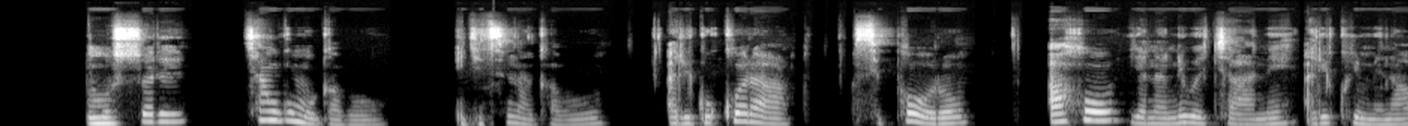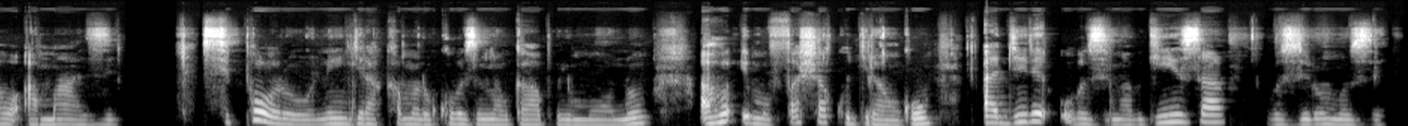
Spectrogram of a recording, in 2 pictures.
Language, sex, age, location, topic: Kinyarwanda, female, 18-24, Kigali, health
